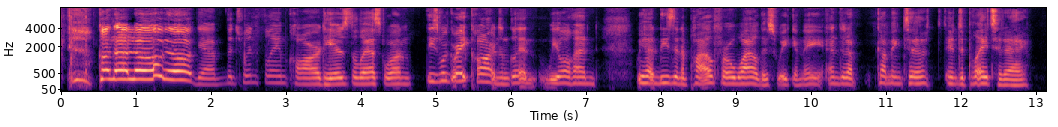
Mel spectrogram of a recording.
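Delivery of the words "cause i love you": very high, drawn-out, sobbing tearful speech. Answering another speaker who asks why they are crying: crying while talking. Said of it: "What are you crying about?".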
